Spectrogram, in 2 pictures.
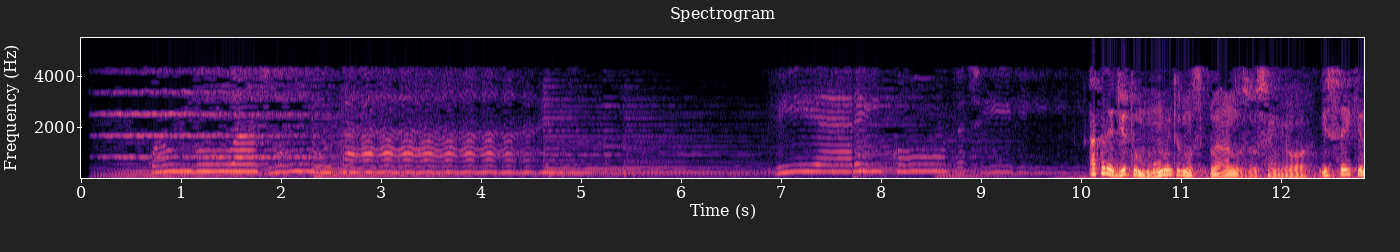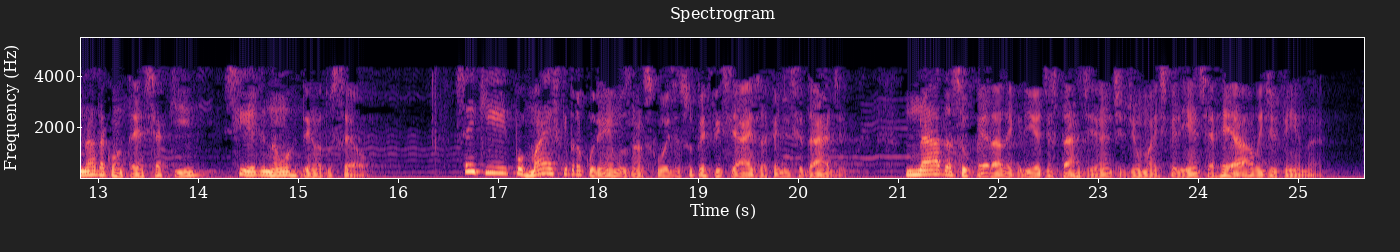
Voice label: Evangélico Aniversário Romentico Suave Masculino

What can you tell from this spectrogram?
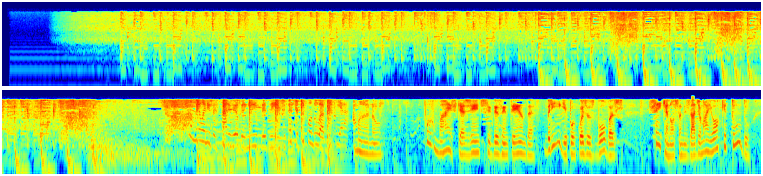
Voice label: Aniversário Irmão Feminino; Aniversário Infantil; Telemensagens

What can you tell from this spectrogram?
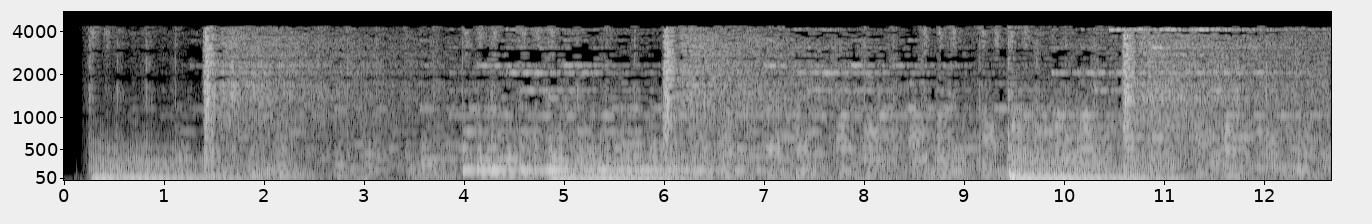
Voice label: Ano Novo Infantil Masculino, Telemensagens; Natal e Ano novo

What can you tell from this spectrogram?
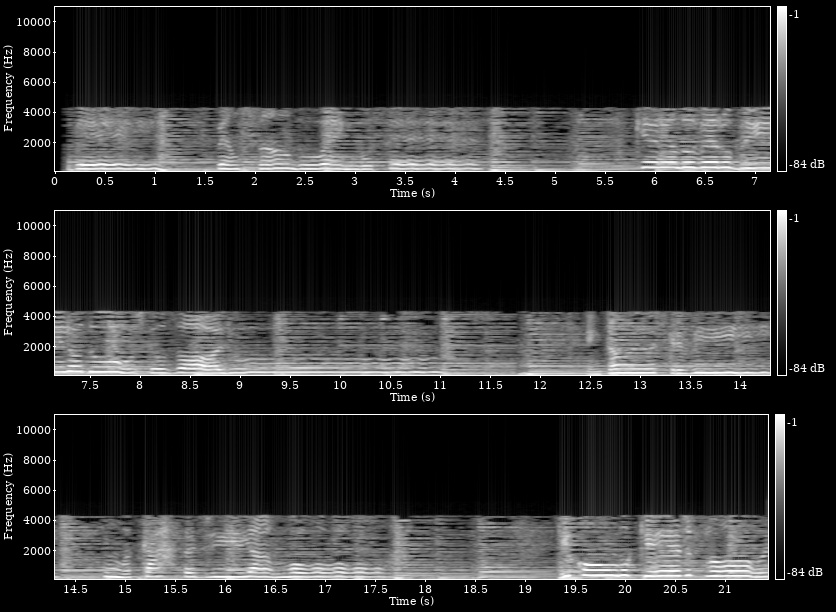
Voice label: NATAL ROMANTICO F; Telemensagens; Natal e Ano novo; fem

